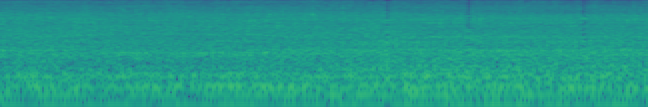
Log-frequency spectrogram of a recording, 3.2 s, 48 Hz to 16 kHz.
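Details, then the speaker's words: Portable AC exhaust (evaporator) fan motor after repair; it used to overheat and quit after about 5 minutes. Now a smooth, constant low whir with no rattles, scraping or speed wander: normal fan running. "smokes it is working now couldn't kill itself it's working okay another project completed"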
